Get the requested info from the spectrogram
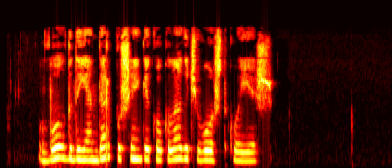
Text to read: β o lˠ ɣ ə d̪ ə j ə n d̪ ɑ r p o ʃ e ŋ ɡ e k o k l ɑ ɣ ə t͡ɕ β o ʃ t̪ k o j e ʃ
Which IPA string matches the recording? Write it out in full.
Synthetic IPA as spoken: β o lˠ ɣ ə d̪ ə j ɑ n d̪ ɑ r p u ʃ e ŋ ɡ e k o k l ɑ ɣ ə t͡ɕ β o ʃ t̪ k o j e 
